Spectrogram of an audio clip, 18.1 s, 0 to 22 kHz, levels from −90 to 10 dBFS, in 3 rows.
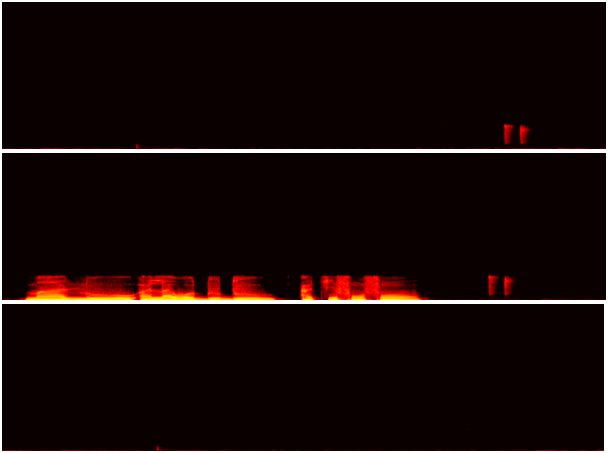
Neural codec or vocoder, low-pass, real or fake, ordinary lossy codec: none; 3.6 kHz; real; none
